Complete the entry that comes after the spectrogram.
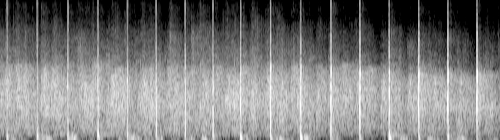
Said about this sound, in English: may I get a round of big applause for Mr. Steve Posnack.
